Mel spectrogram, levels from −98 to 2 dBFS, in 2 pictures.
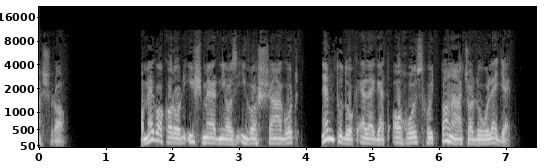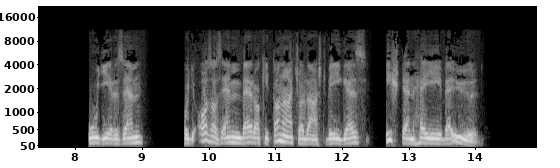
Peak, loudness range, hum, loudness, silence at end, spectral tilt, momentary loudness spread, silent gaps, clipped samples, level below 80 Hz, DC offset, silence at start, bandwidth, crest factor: -8 dBFS; 2 LU; none; -20 LUFS; 0.9 s; -7.5 dB/octave; 8 LU; 0.58-1.53 s, 4.12-4.23 s, 7.29-8.20 s, 9.24-9.62 s, 12.57-12.66 s; under 0.1%; -54 dBFS; under 0.1%; 0 s; 10 kHz; 12 dB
